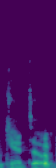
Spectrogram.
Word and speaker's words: Kanto: Did I say it right? No, Kanto. I said it wrong again.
